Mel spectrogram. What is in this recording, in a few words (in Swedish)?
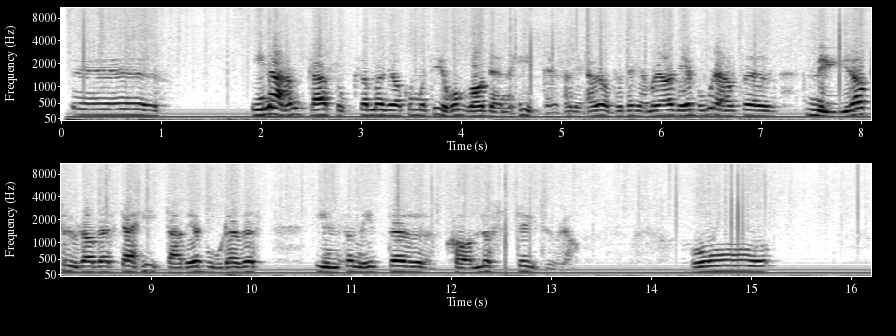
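Lerdal Dalsland, dialekter, Svenska sagor; Folkminnen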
